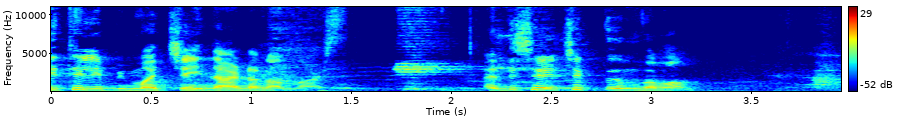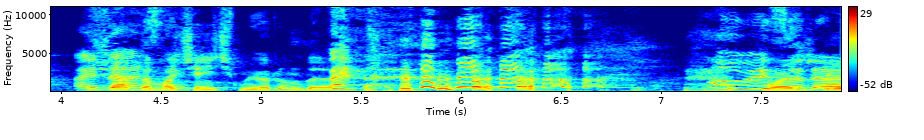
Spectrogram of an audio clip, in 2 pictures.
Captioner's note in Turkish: kahkaha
